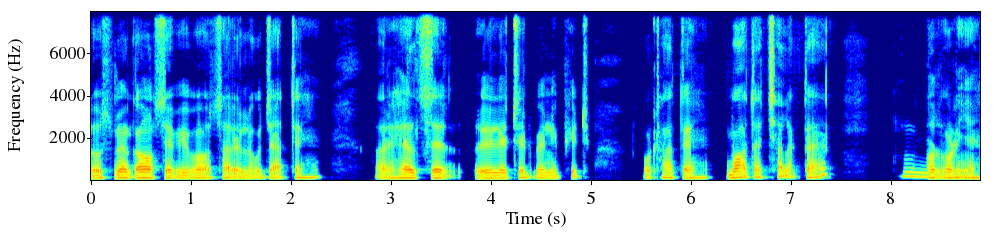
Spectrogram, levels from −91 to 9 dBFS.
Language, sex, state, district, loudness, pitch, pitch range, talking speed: Hindi, male, Bihar, Lakhisarai, -21 LUFS, 130 Hz, 125-140 Hz, 150 wpm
